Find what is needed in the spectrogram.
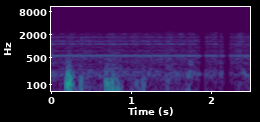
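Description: Near silence: a faint steady hum, with two soft low thumps in the first second.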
